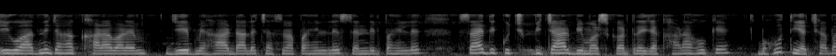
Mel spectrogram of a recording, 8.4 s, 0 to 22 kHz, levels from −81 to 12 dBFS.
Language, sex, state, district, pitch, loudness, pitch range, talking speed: Bhojpuri, female, Bihar, Gopalganj, 205 Hz, -33 LUFS, 195-225 Hz, 200 wpm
